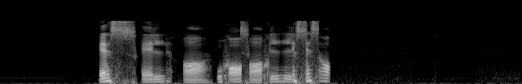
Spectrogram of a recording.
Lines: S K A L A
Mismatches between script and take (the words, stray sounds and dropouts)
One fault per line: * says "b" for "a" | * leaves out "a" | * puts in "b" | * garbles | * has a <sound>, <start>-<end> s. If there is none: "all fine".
* leaves out "K A"
* garbles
